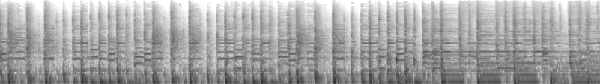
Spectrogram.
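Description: Loud, upbeat music plays on its own as a segment cue on the radio programme Café con Gotas, with a steady driving beat and full, dense instrumentation. No one talks over it.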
